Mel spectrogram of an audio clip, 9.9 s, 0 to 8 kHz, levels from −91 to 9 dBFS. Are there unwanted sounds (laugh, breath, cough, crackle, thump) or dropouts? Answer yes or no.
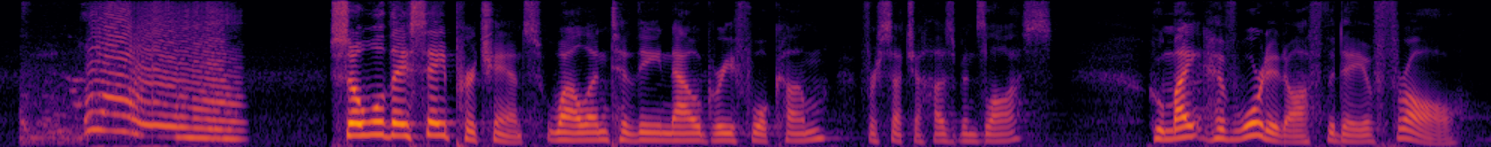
yes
